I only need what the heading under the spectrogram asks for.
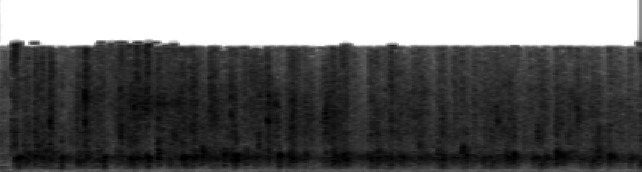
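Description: Sustained audience applause, a dense crackle of many hands clapping at a steady, fairly loud level throughout, with no pauses and no distinct voices standing out.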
